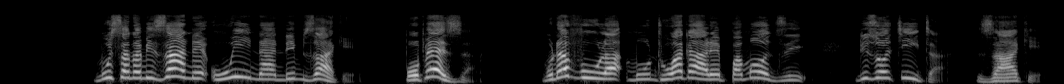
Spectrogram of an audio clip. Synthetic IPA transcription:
musanamizanɛʔuwinandim̩zaːkɛ̰ | pɔpɛza̰ | munavulamuntʰuwak̬alɛpamɔd͡zi | ndizɔt͡ʃita̰ | zaːkɛ̰

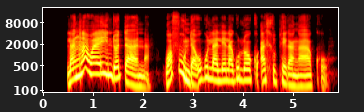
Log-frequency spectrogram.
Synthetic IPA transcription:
laŋ͡ǁawajejindʱɔd̥ʱana̰ | wafundʱauɣulalɛlaɣulokʰuʔaɬupʰɛɣaŋaːkʰɔ̰

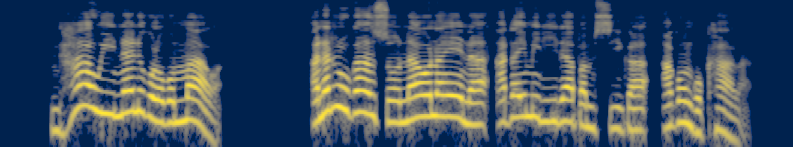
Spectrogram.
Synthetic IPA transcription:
ntʰawinaɛnɛkɔlɔkɔm̩maːwa̰ | anatulukansɔnaɔnajɛnaataimiɾiɾapam̩sikaːkɔŋɡɔkʰaːla̰

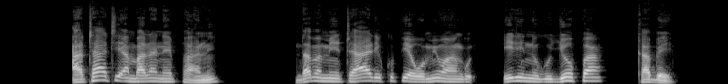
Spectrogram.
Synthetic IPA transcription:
atatiambalanɛpani | ndamamitaalikupiawɔmiwaŋɡu | ilinuɡuɟɔpa | kabɛ

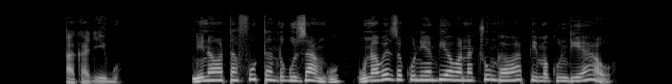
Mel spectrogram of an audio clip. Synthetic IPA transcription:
a̰ka̰ʄiɓu | ninawatafutanduɠuzaŋɡuunawɛzakuniambiawanat͡ʃuŋɡawapimakundijaɔ̰

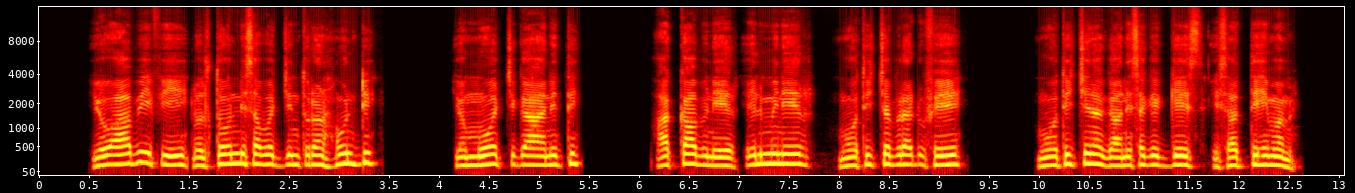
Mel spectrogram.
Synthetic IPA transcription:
joːaːbiːfɪlɔlt̪o̞ːnːɪsɐbɐd͡ʒːɪnt̪ʊɾɐnɦʊnd̪ɪ | jɐmːoːwɐt͡ʃːɪɡɐʔaːnɪt̪ːɪ | ɐkːɐːbɪne̞ːɾɪlmɪne̞ːr | mo̞ːt̪ɪt͡ʃːɐbɪɾɐᶑʊfe̞ː | mo̞ːt̪ɪt͡ʃːɪnɐɡaːnɪsɐɡɛɡːe̞ːsɪsɐt̪ːɪhɪmɐmɛ̥

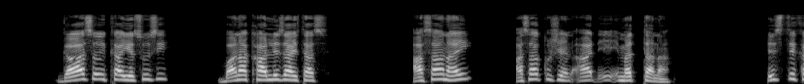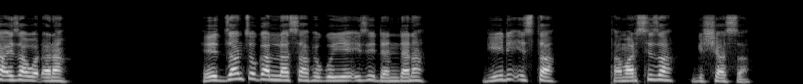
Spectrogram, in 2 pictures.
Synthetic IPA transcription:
ɡaːsɔjkːɐjɛsuːs̬ɪ | bɐnɐkaːlːɪzɐjt̪ɐs | ʔɐsɐnɐj | ʔɐsɐkʊʃ̬ɛnʔaːɗɪːmɛt̪ːɐnɐ | ʔɪst̪ːɪkːɐɪzɐwɔɗɐnɐ | he̞ːd͡zːɐnt͡sːɔɡɐlːɐsːaːfɛɡʊjeːɪzɪd̪ɛnd̪ɐnɐ | ɡiːd̪ɪɪst̪ːɐ | t̪ɐmaːɾsɪzɐ | ɡɪʃːɐsːɐ̰

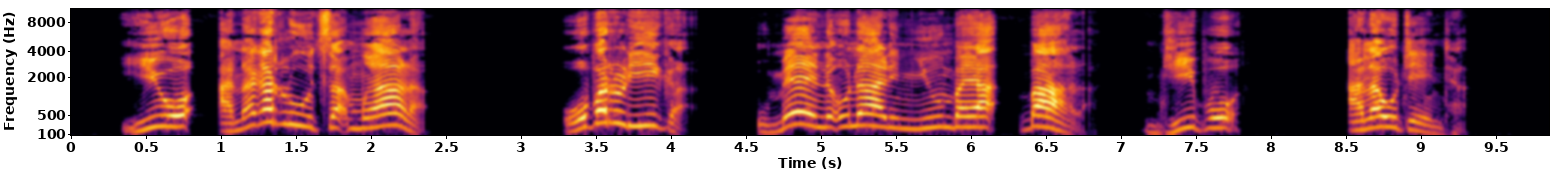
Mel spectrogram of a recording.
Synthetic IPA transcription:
iwɔanakatulut͡samwala̰ | wɔp̬atulik̬a̰ | umɛnɛunalim̩ɲumbajaɓala̰ | ndipɔ | anawutɛːntʰa̰

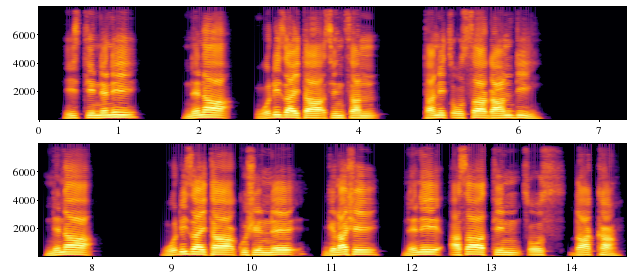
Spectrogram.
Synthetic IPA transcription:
hɪst̪ːɪnːɛnɪ | nɛnɐ | wɔɗɪzɐjt̪ɐsɪnt͡sːɐn | t̪ɐnɪt͡sʼo̞ːsːaːɡaːnd̪iː | nɛnɐ | wɔɗɪzɐjt̪akʊʃɛnːɛ | ɡɛlɐʃɛ | nɛnɪɐsaːɐt̪ːiːnt͡sʼo̞ːs | d̪aːkːɐ̰

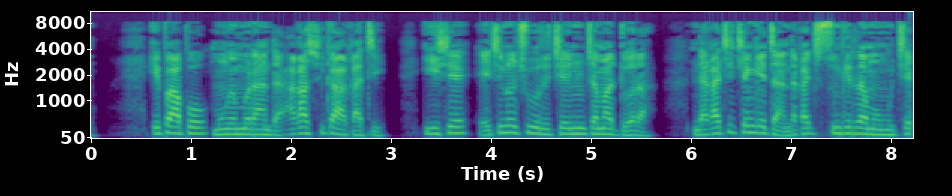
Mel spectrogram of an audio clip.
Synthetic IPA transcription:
ipapo̞mumwe̞muɾandaʔːkaʂikaːkaːti | iʃe̞ɦe̞t͡ʃino̞t͡ʃiuɾit͡ʃe̞ɲut͡ʃamadʱo̞ːɾa | ndakat͡ʃit͡ʃe̞ŋɡe̞tandakat͡ʃi̥suŋɡiriramumut͡ʃe

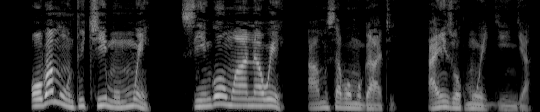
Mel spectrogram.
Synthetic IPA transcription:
o̞βamuːntucimumːwe̞ | siːŋɡo̞ːmwaːnawe̞ | amusaβo̞ːmuɡaːti | ajiːnzo̞ːkumuwe̞̰ɟːḭːɲɟa̰

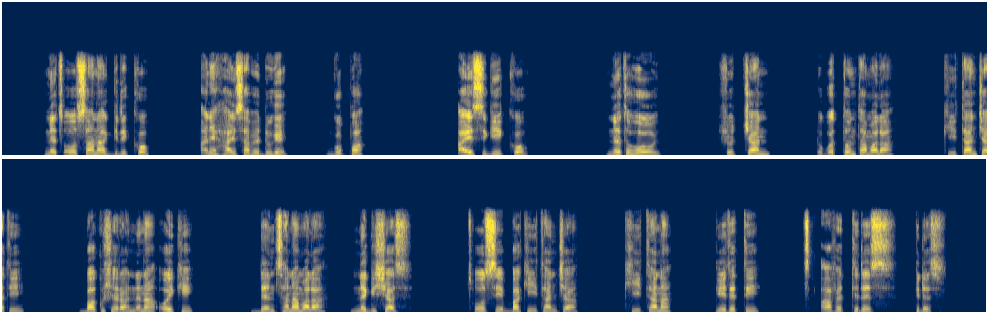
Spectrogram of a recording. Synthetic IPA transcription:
nɛt͡sʼo̞ːsːɐnaɡɪd̪ɪkːɔ | ʔɐnɛɦɐjsːɐfɛd̪ʊɡɛ | ɡʊpːɐ | ʔɐjsːɪɡiːkʰːɔ | nɛt̪ɔhɔ | ʃʊt͡ʃːɐn | ɗʊpʼɛt̪ːɔnt̪ːɐmɐlɐ | kiːt̪ɐnt͡ʃːɐt̪ɪ | bɐkʊʃɛɾɐnɛnɐʔɔjkːɪ | d̪ɛnt͡sːɐnɐmɐlɐ | nɛɡɪʃːɐs | t͡sʼo̞ːsːɪbɐkiːt̪ɐnt͡ʃːɐ | kʰiːt̪ːɐnɐ | ɡ̥e̞ːt̪ɛt̪ːɪ | t͡sʼaːfɛt̪ːɪd̪es | ɡ̥ɪd̪ɛs

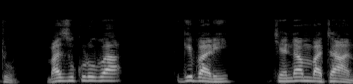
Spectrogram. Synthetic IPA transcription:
tṵ | βazukuluβa | ɡiβali | ceːndamuβataːn

